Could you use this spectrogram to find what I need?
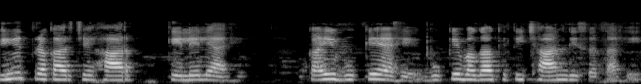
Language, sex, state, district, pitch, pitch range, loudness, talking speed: Marathi, female, Maharashtra, Solapur, 215 Hz, 200-230 Hz, -18 LUFS, 130 wpm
